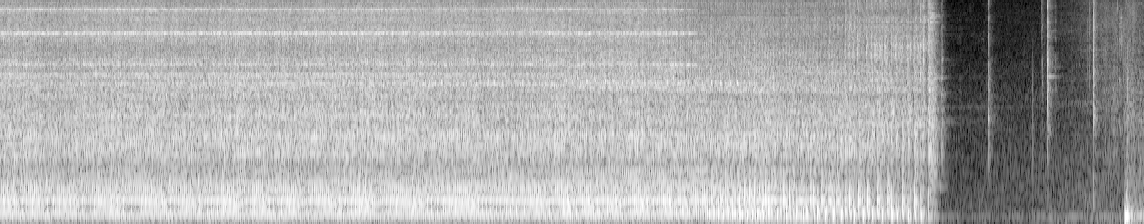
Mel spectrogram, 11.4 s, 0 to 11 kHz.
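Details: Chainsaw with Phelon electronic coil, test-running a repaired SDC carburetor (carb 1), noted rich on the high side: a crisp, even two-stroke buzz holds steady speed for about nine seconds, then shuts off cleanly. Healthy running.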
